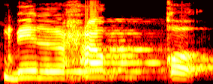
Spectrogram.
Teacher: قاف کو منہ بھر کے پڑھنا ہے اور قاف کو ڈبل پڑھنا ہے · حا کو حلق سے نکالنا ہے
